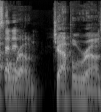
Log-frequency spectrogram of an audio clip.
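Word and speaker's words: Chappell Roan: Chapel Roan. You said it exactly We right. all Is that just how you say it? Chapel. Chapel Roan.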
